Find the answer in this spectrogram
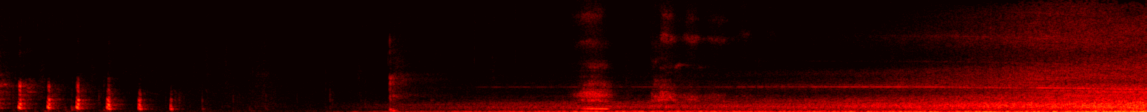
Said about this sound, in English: Oh, that's a very fast plane. That's like a car plane. It's so fast.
